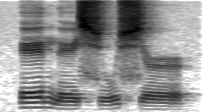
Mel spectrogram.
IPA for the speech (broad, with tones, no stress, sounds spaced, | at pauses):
e˦ n e˨ ɕ u˨˦ ɕ ə˞˨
